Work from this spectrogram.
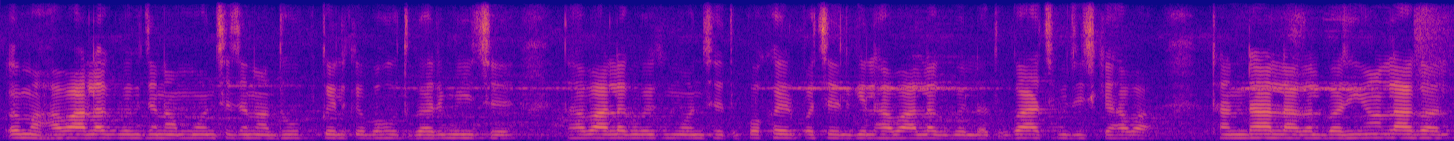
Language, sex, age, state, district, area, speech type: Maithili, female, 30-45, Bihar, Supaul, urban, spontaneous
